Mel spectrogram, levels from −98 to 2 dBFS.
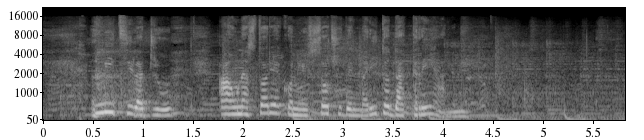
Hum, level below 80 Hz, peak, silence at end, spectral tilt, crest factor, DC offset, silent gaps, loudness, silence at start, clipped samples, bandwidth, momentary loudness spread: none; -52 dBFS; -12 dBFS; 0 s; -4.5 dB/octave; 16 dB; under 0.1%; none; -27 LUFS; 0 s; under 0.1%; 16.5 kHz; 20 LU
